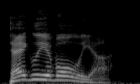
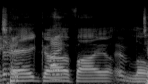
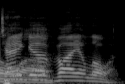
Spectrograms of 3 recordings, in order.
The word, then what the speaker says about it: Tagovailoa: I think I butchered his name. – I'm not going to correct you, though, because I would do it, too. – Tagovailoa. – Tagovailoa. That's right.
